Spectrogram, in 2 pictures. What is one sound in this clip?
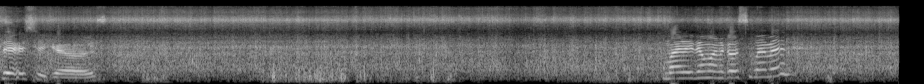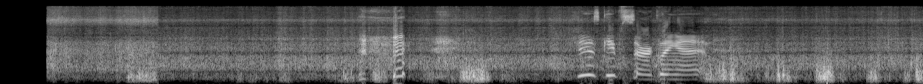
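A dog splashes as it wades through water.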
